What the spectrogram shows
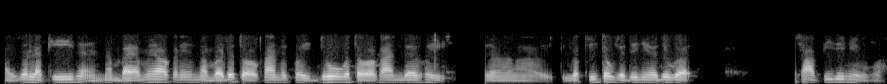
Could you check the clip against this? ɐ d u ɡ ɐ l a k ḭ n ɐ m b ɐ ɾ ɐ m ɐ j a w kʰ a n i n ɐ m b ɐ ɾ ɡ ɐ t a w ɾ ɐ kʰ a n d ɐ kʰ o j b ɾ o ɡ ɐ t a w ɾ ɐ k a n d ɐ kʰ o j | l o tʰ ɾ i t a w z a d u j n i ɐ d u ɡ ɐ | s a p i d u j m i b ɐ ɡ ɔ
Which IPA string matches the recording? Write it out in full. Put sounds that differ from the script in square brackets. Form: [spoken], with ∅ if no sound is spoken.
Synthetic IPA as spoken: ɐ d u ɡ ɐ l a k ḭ n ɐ m b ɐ ɾ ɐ m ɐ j a w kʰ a n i n ɐ m b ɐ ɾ [d] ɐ t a w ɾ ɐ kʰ a n d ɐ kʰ o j [d] ɾ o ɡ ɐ t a w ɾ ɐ k a n d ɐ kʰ o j | l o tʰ ɾ i t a w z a d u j n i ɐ d u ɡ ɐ | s a p i d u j [n] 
